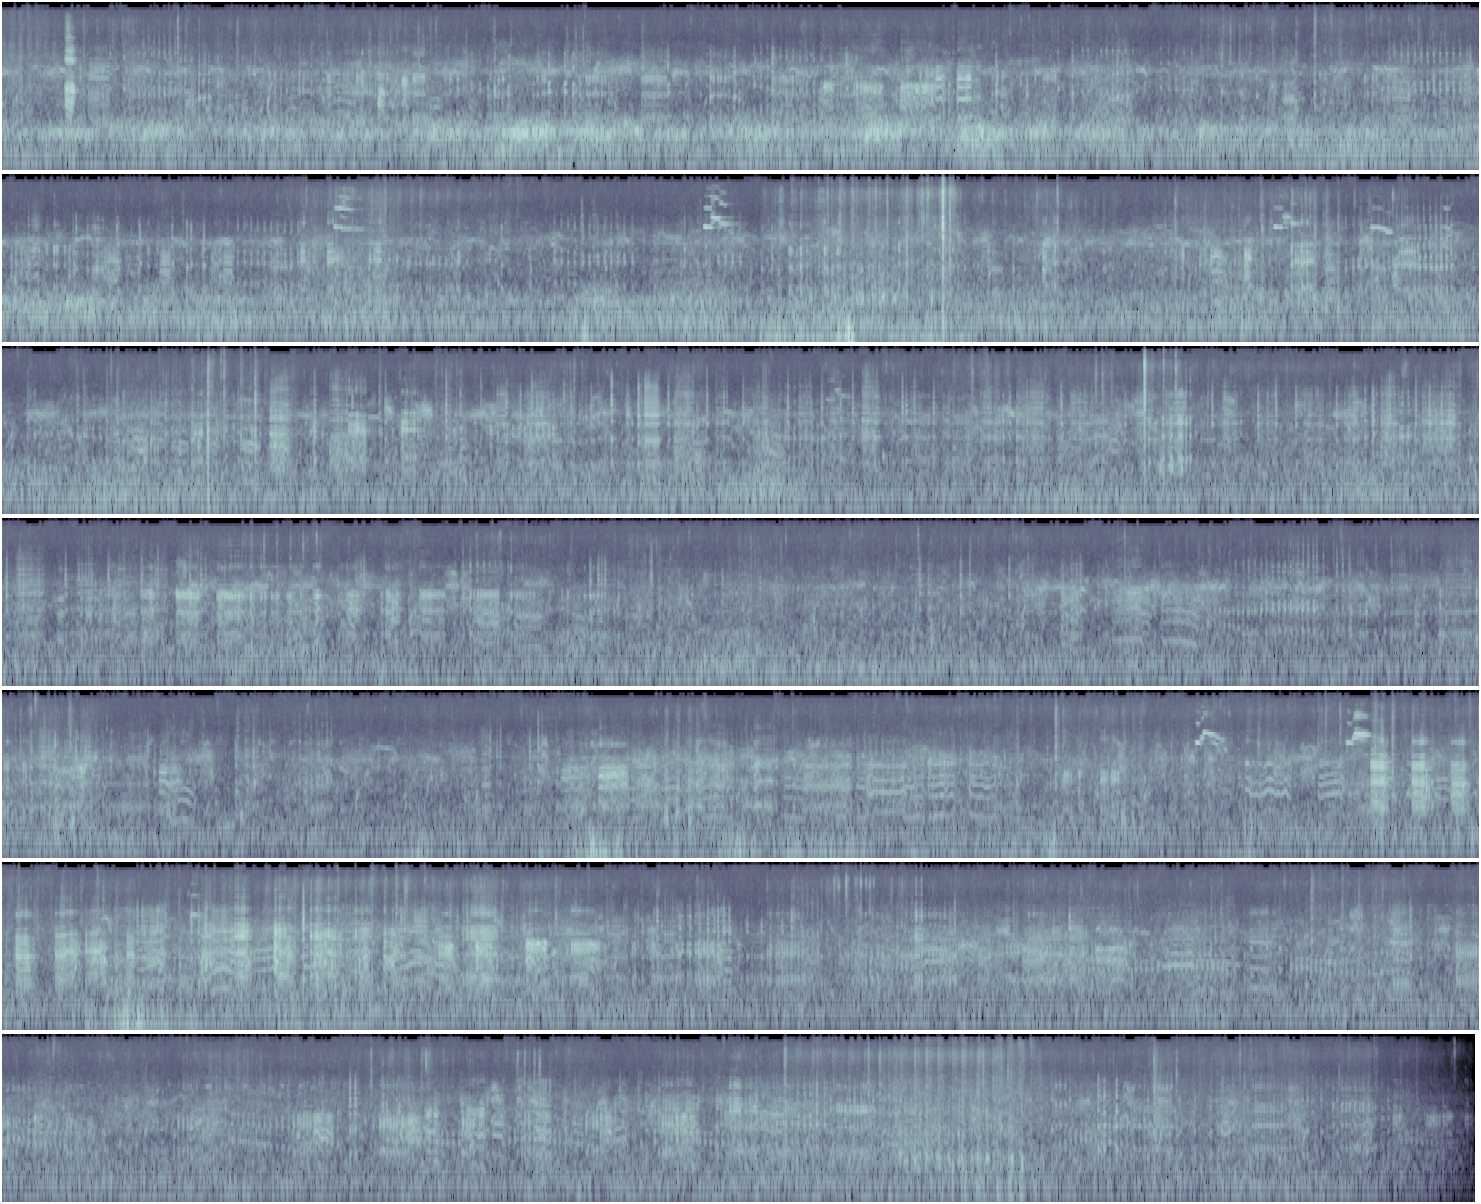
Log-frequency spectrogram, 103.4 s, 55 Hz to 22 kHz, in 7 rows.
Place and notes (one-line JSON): {"title": "Hog Island - Hog Island Cormorants and other Ambience", "date": "2019-06-01 17:00:00", "description": "This was recorded shortly before dusk (I don't recall the exact time of day) on the north shore of Hog Island. Countless numbers of cormorants (along with seagulls and some other small ocean birds) were perched in the leafless trees on the island. I'm recording from below the islands rock, on the sandy shore, mic facing up at the birds. There was a massive amount of bird droppings and you could hear/see some of them splatting against the rock (though i'm not sure I could pick them out in this recording). This was recorded on my Zoom H4n. Note: This is the first field recording I've edited and shared, so I hope it is up to snuff.", "latitude": "38.20", "longitude": "-122.94", "altitude": "1", "timezone": "America/Los_Angeles"}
